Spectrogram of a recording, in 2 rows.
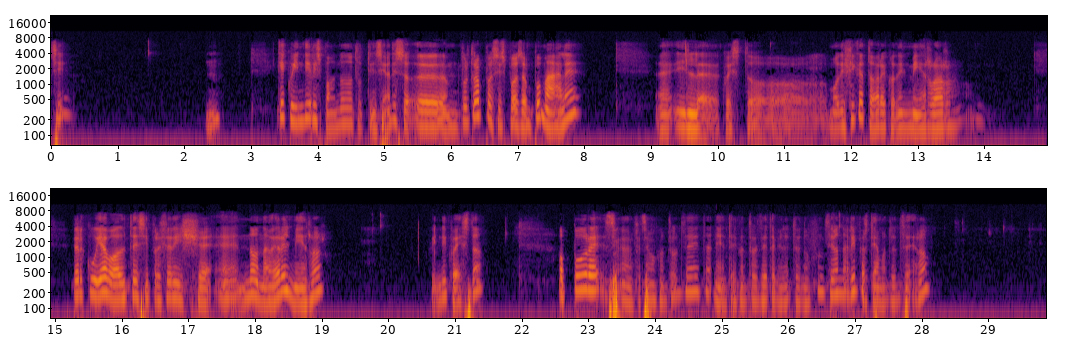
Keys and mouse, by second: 1.9-19.7 middle drag, 19.7 click, 24.1 ctrl+z, 24.9 ctrl+z, 26.7 click, 27.6 ctrl+n, 28.5 Tab, 29.2 ctrl+n.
